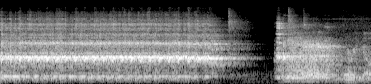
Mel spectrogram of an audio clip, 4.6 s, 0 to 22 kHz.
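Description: Falex lubricant test machine running dry under 75 pounds of pressure, a loud steady motor hum with strong tonal whine, dropping out briefly near the end before resuming.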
